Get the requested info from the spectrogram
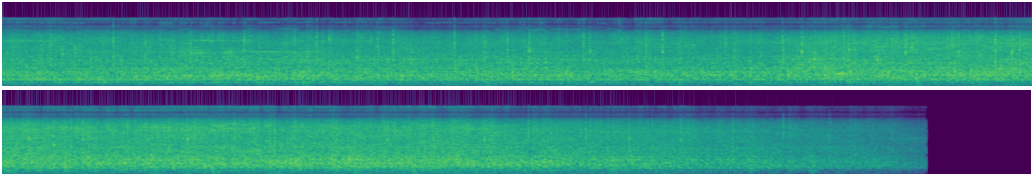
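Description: Three-rail O-scale model train running along the track: a steady, noisy sound of wheels and motor, a little louder about eight seconds in, fading away near the end and then cutting off suddenly.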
